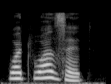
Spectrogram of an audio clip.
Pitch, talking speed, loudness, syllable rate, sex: 255 Hz, 160 wpm, -16 LUFS, 4.0 syllables/s, female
